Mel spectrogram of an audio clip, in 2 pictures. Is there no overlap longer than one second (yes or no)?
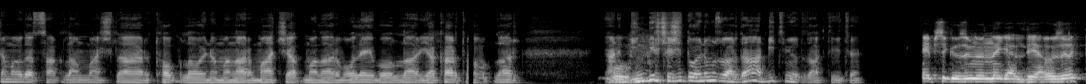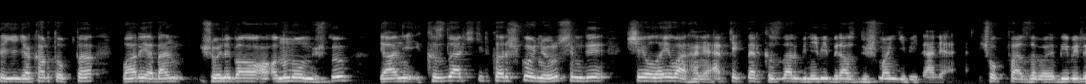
yes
